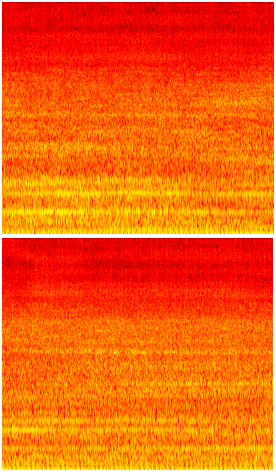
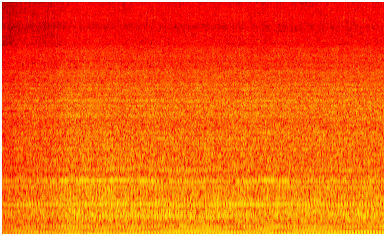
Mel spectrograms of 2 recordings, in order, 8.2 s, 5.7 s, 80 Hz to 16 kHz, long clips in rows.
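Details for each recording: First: Kohler Command Pro 25 (CV730) twin on Great Dane Chariot zero-turn with cutting-off complaint, during reassembly: smooth even idle, steady beat for twelve seconds before shutdown, no stumbling or surging; normal running. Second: Kohler CV730 twin on Great Dane zero-turn that cuts off, hose slid off, brake cleaner sprayed in intake: settles to steady slightly uneven idle and keeps running; confirms fuel starvation, carb or line/pump/tank yet to check.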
